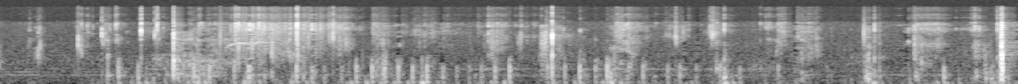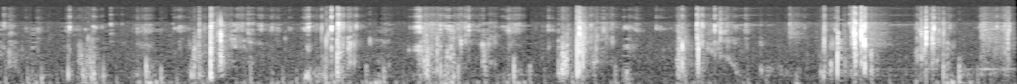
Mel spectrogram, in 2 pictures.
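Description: A man chewing food close to a headset microphone: faint, irregular crunching clicks.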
